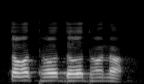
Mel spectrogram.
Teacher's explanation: आप मेरे सामने बोलेंगे त थ द ध न, ऐसे ही मुंह बनाते हुए बोलेंगे त थ द ध न, तो आपको समझ में आएगा कि हमारी जो जीभ है वो बार बार किसको हिट कर रही है, त थ द ध न, दांत को टच कर रही है, तो ये दंत है।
